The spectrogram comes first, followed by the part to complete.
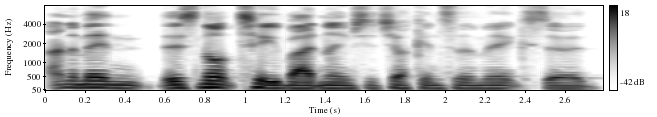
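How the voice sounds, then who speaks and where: A man co-hosting a music reaction video, chatting casually, slangy and quick to laugh. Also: on the low side, steady tone, darkish tone. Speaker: music reaction channel co-host.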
